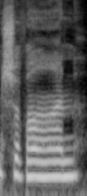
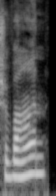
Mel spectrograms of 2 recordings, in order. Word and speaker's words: Siobhan: to say my name it should be spelled s h i v a n or something but that's what Irish names will get you he'd probably recognize me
